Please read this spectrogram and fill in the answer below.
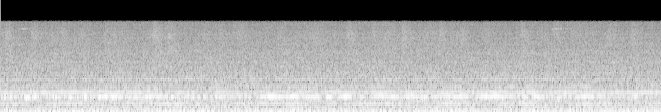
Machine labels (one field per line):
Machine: fan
